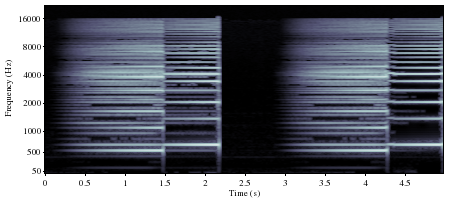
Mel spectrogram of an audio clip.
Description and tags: My cheesy front door chime sample reversed
reversed, 1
